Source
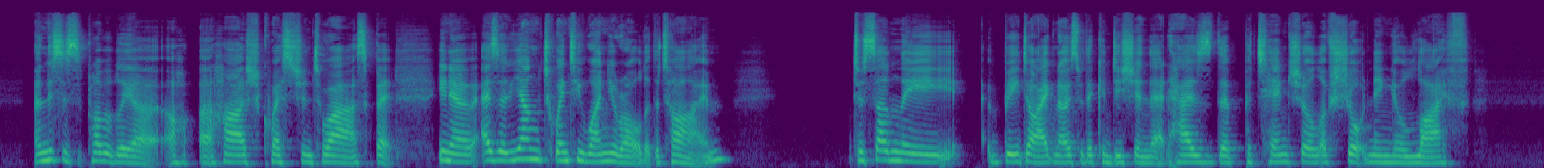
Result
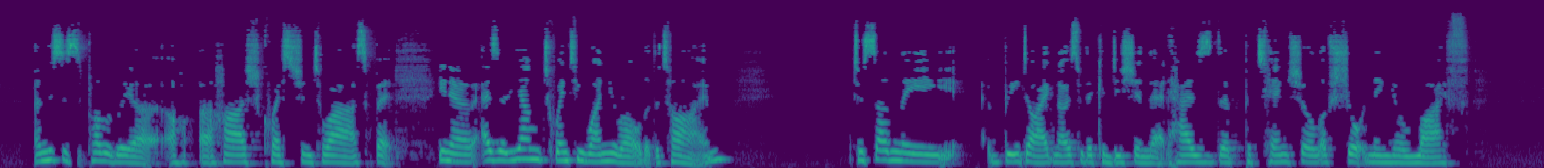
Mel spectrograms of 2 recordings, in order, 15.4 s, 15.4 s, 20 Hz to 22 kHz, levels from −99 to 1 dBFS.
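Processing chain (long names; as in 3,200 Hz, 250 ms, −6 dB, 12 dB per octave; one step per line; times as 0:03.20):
gate on every frequency bin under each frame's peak −20 dB strong
parametric band 1,800 Hz −9 dB 0.87 octaves
level −6.5 dB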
